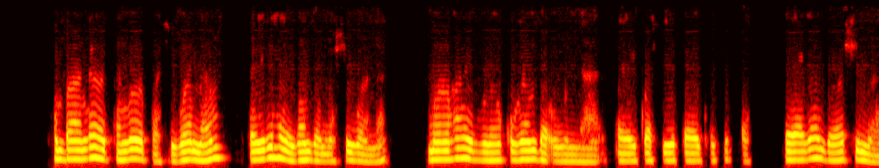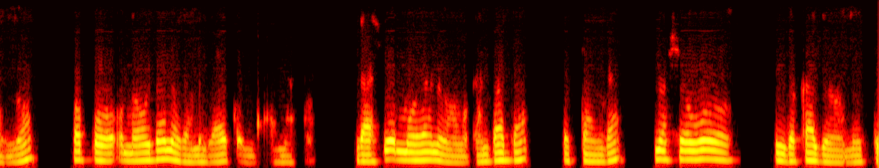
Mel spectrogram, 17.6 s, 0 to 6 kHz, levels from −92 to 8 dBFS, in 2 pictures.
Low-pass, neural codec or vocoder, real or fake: 5.4 kHz; codec, 16 kHz, 8 kbps, FunCodec, trained on Chinese and English, 25 frames a second; fake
